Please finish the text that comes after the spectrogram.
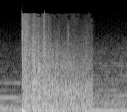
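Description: A single loud, sharp gunshot from The Transporter film scene, a sudden blast that holds a booming roar for about a second before dropping back to low rumbling background.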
